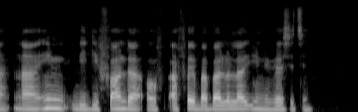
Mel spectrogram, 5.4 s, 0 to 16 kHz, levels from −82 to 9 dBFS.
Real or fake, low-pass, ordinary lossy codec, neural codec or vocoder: fake; 14.4 kHz; none; vocoder, 44.1 kHz, 128 mel bands every 512 samples, BigVGAN v2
